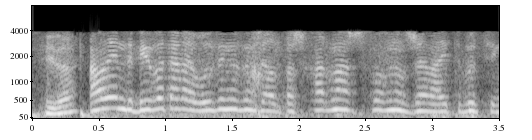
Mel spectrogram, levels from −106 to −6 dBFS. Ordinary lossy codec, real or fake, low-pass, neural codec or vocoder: AAC, 16 kbps; fake; 7.2 kHz; codec, 16 kHz in and 24 kHz out, 1 kbps, XY-Tokenizer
